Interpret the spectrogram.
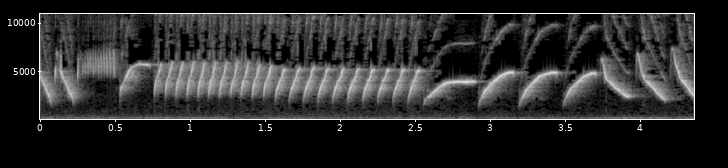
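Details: Canary singing to encourage non-singing canaries, with a long steady series of fast repeated notes followed by spaced, rising whistled sweeps.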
